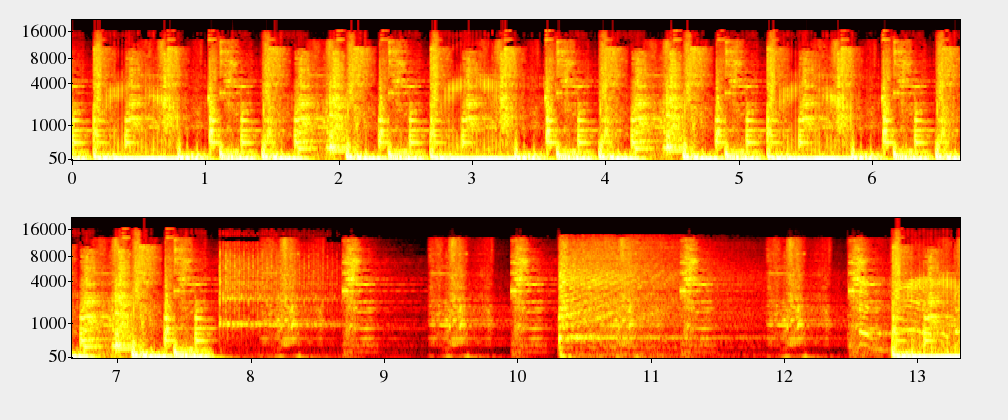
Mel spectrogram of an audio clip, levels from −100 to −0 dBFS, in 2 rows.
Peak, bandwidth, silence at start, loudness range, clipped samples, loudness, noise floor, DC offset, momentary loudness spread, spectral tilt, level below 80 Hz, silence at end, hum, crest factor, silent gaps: 0 dBFS; 16.5 kHz; 0 s; 9 LU; under 0.1%; -12 LUFS; -38 dBFS; under 0.1%; 13 LU; -4 dB/octave; -10 dBFS; 0 s; none; 10 dB; none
